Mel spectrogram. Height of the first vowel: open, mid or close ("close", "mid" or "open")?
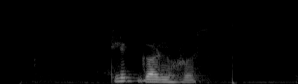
close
